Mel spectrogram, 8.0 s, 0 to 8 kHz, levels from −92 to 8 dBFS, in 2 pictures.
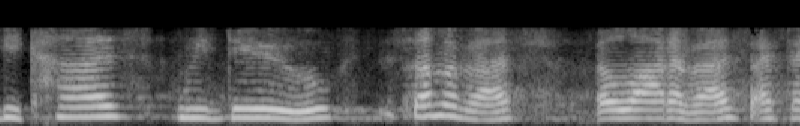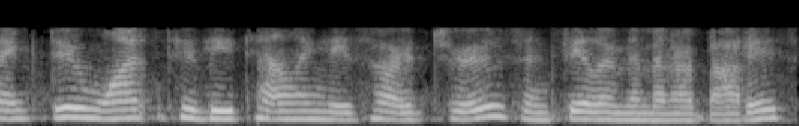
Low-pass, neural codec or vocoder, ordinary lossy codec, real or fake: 7.2 kHz; codec, 16 kHz, 4 kbps, FreqCodec, smaller model; AAC, 16 kbps; fake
